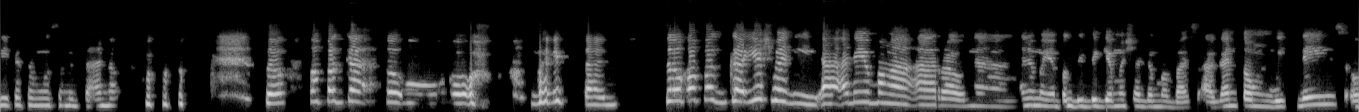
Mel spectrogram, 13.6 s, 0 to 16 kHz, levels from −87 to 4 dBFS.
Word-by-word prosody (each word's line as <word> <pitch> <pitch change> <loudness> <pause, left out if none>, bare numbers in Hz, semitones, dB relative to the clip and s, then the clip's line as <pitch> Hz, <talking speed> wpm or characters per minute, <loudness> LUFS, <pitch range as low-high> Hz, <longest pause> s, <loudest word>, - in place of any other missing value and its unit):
di 235 - 0
ka 245 - -1
sumusunod 230 -2 -4
sa 215 - -5
anak 225 +1 -2
mo. 405 - -51 1.3
So 300 - +8 0.4
kapag 360 0 +2
ka 365 - +6 0.4
oo, 310 0 0 0.4
oo 295 0 +6 0.6
baliktad. 330 -8 +1 0.6
So 375 +1 +5
kapag 400 0 +3
ka 370 -1 +6
usually, 360 - +1
ah, 285 0 +5
ano 325 - -4
yung 325 - -6
mga 295 -3 +4 0.4
araw 220 -3 +1
na 210 -1 -5 0.4
alam 230 +1 -2
mo 220 - -1
yun 200 -1 -1
pagbibigyan 200 0 +1
mo 210 - -2
siyang 195 -2 -5
lumabas, 180 -2 -5 0.2
ah, 170 - -3
ganitong 210 0 +1
weekdays 245 +8 0
o 190 - +2
245 Hz, 145 wpm, -23 LUFS, 210-320 Hz, 1.3 s, So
